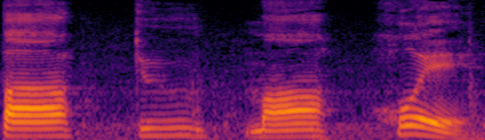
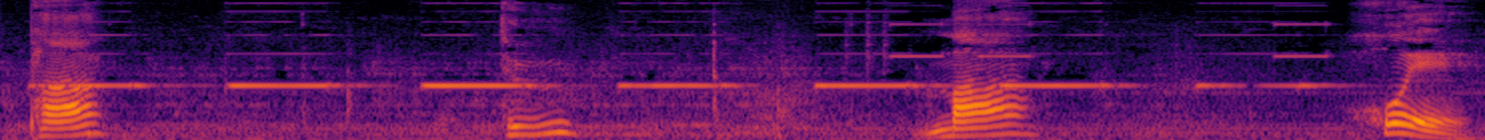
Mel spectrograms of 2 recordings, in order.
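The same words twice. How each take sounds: First: The name is said at a quicker pace. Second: The name is said slowly, syllable by syllable. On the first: "we'll just say it a bit faster" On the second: "so we'll go through that again"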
